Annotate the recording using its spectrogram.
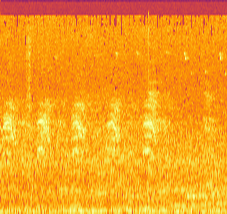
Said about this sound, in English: But it is very strangely, eerily still and quiet and calm. Apart from a hen blackbird chasing a cock blackbird through the garden.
